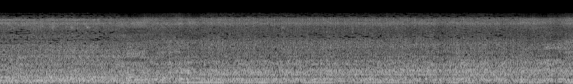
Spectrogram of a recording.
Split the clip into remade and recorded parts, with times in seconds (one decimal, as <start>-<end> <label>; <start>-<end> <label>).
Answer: 0.0-1.2 recorded; 1.2-2.0 remade; 2.0-5.2 recorded; 5.2-5.7 remade

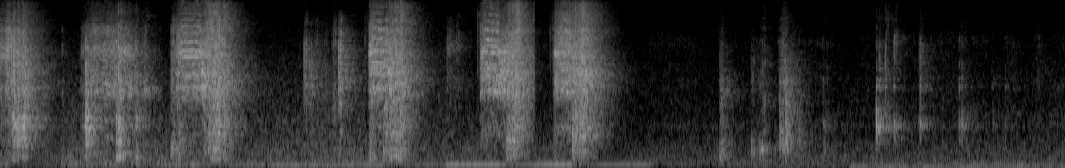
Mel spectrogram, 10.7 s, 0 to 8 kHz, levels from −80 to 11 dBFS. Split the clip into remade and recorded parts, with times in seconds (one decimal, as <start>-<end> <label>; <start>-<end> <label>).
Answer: 0.0-0.7 remade; 0.7-5.1 recorded; 5.1-7.2 remade; 7.2-10.7 recorded

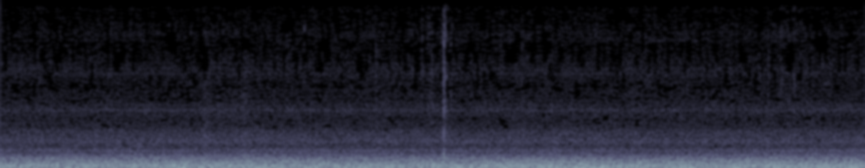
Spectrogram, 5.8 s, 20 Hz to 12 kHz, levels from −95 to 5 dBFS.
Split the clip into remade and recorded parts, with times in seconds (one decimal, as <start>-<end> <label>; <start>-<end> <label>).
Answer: 0.0-5.8 recorded

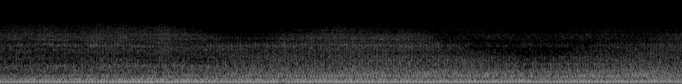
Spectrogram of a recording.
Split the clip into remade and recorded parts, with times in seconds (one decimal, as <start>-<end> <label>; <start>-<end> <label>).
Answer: 0.0-1.5 recorded; 1.5-3.9 remade; 3.9-6.8 recorded

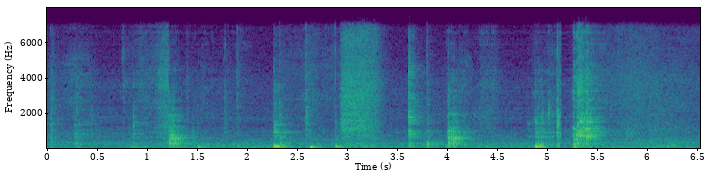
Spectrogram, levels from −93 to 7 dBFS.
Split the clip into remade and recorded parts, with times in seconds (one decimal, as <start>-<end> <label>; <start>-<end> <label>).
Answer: 0.0-0.4 recorded; 0.4-1.9 remade; 1.9-3.9 recorded; 3.9-5.6 remade; 5.6-6.5 recorded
